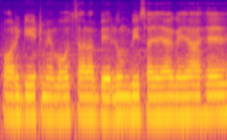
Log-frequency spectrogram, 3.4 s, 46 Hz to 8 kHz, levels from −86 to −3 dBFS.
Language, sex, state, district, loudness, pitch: Hindi, male, Jharkhand, Deoghar, -13 LUFS, 115 Hz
